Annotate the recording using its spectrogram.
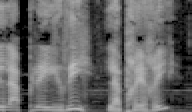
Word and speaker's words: La Prairie: La Prairie, así se pronuncia, del Ultrafam en Luxury Avenue.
